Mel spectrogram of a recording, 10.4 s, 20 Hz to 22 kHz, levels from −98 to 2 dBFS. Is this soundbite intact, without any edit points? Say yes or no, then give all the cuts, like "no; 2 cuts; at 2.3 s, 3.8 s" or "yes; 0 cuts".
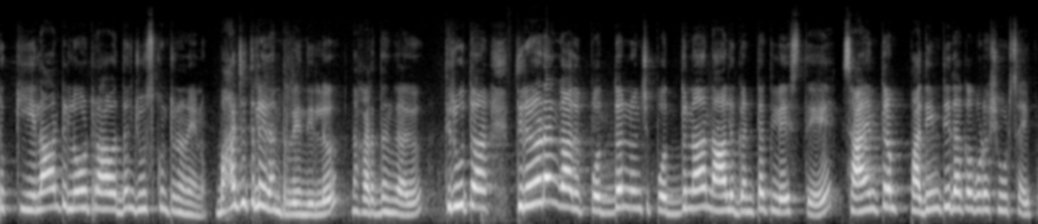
no; 1 cut; at 2.0 s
